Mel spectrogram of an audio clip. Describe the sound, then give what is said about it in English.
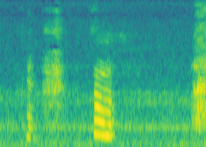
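A person yawns: a brief squeaky yawn, with a short vocal whine near the start and a louder stretched, wavering yawn in the middle. “Oh god, I really do need to go get some water, because that's yawning needs to stop.”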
